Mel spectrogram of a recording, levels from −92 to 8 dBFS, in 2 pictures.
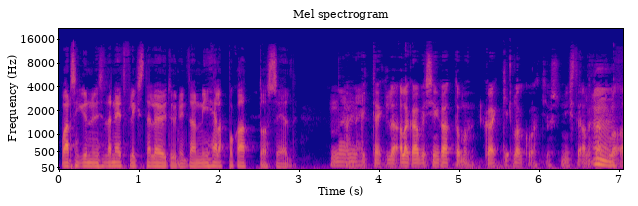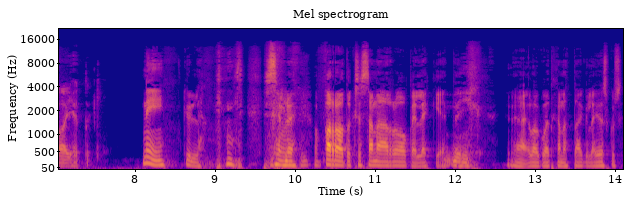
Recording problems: garbled, watery; slightly; nothing above 14.5 kHz

